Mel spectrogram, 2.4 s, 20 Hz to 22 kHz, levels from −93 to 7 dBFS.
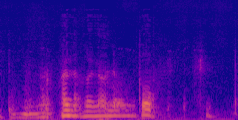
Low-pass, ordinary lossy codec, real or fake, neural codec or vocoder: none; none; fake; codec, 44.1 kHz, 1.7 kbps, Pupu-Codec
